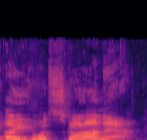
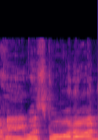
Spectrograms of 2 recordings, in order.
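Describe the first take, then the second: First: Slower, lighter Boston greeting; a bartender softening his Boston accent for a stranger; toned-down Boston accent. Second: Heavy Boston bar greeting, a little louder; a bartender's thick Boston hello; full Boston accent. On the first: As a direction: ease the Boston accent back a notch. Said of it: "you lower it down just a bit". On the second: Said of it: "if you're normally talking like this behind the bar". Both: Shown as a demonstration.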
